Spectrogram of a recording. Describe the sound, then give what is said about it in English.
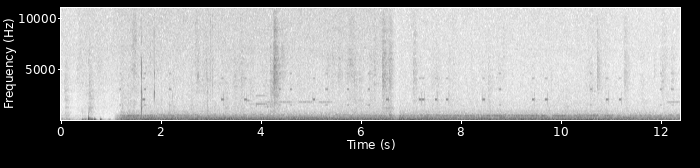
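Deep, steady engine rumble of the Star Trek starship Enterprise, a continuous low drone with a faint hum layered over it. It settles in after a brief uneven start and holds constant to the end. “I hope some of you left this up just so you felt like you were driving on the Enterprise.”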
